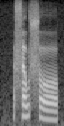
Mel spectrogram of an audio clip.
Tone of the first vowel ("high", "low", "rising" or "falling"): rising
